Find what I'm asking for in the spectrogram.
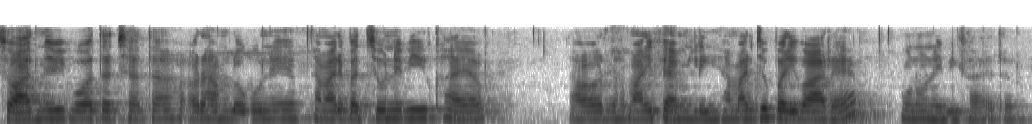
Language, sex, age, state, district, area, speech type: Hindi, female, 45-60, Madhya Pradesh, Jabalpur, urban, spontaneous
